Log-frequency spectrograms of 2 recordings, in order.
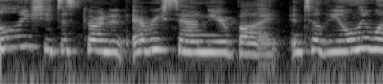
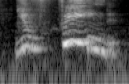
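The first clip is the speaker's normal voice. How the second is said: loud, higher furious shout; furious yell; 5 semitones higher, 11 dB louder than usual. Acted. Numer yelling at Dane after reviving her, furious. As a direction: blast her with rage. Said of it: "he yelled".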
